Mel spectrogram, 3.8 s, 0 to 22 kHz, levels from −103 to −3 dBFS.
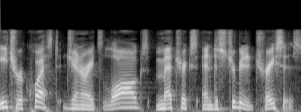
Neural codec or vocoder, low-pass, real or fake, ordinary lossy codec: none; 7.2 kHz; real; MP3, 64 kbps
